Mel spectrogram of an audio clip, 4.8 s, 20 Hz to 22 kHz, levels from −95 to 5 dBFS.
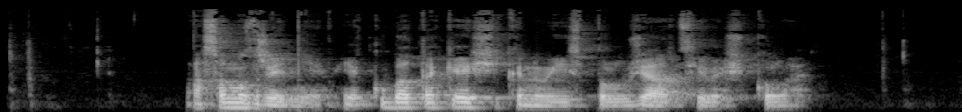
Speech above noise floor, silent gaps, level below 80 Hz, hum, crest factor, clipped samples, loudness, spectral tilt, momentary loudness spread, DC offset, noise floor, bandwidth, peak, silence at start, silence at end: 39 dB; none; -62 dBFS; none; 20 dB; under 0.1%; -21 LUFS; -5.5 dB/octave; 9 LU; under 0.1%; -59 dBFS; 16 kHz; -2 dBFS; 0.95 s; 0.8 s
